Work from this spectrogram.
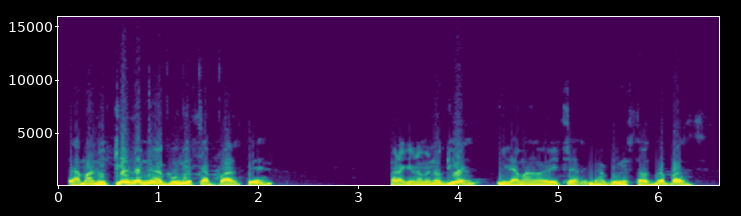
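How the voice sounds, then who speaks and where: A man talks at a fairly quick pace with a fairly low voice, making very wide pitch swings at very even loudness. Long, frequent pauses break it up, and the sound is dry and close with no echo. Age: 60s. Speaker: spiritual talk host. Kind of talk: monologue talk.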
